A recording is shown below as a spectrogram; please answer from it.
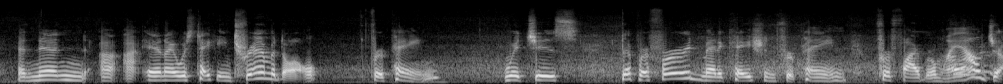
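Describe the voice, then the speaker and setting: Lively in intonation, a woman speaks at a fairly slow pace against noticeable background noise. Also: medium pitch for a woman, very even loudness. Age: 60s. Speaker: hospice patient and retired nurse. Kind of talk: life review interview.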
